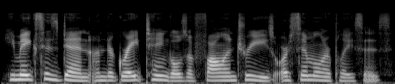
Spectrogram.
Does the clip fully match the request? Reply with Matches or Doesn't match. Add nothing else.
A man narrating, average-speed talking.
Doesn't match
